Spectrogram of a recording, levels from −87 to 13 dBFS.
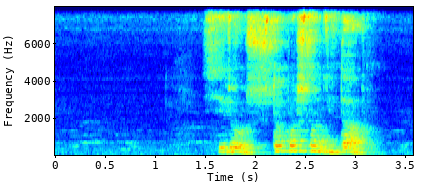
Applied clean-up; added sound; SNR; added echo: none; none; none; reverberation time 0.4 s.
